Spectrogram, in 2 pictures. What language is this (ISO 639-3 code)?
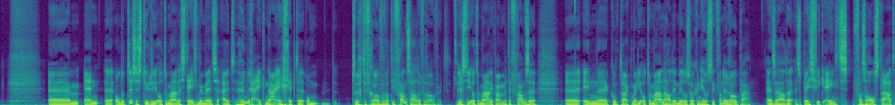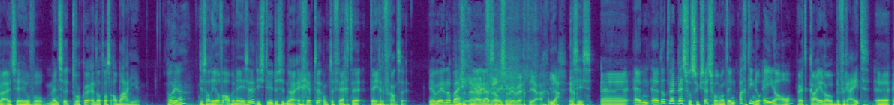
nld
